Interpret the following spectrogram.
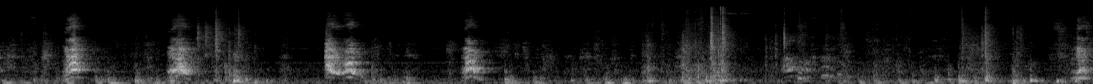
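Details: A German Shepherd named Skottke romps with a new puppy at home, giving four gruff barks roughly a second apart, followed by scuffling, thumps and rumbling movement noise as the play goes on.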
